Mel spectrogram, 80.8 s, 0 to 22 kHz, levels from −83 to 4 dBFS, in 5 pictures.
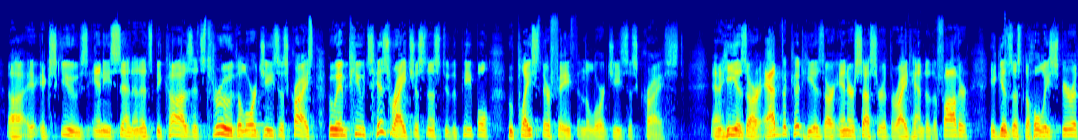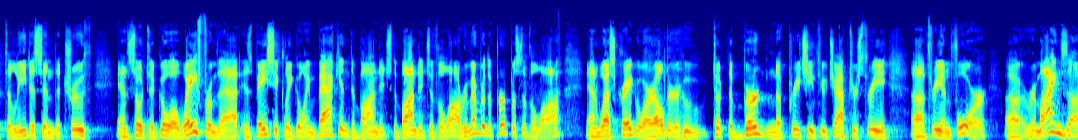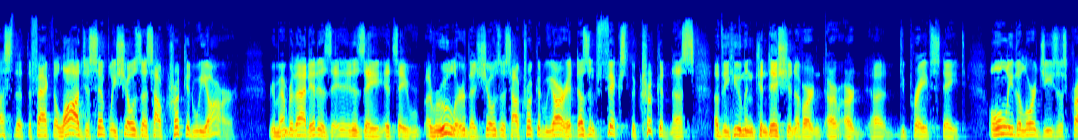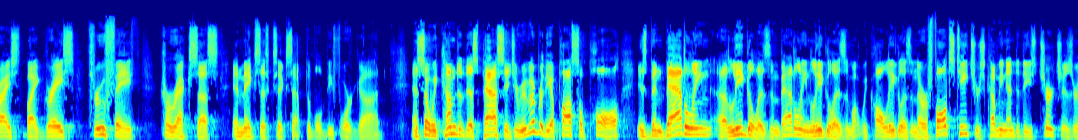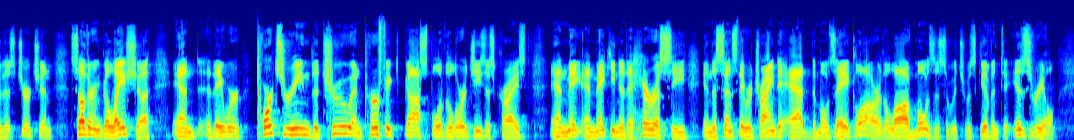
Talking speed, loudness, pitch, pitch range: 180 wpm, -21 LUFS, 140 Hz, 125-160 Hz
